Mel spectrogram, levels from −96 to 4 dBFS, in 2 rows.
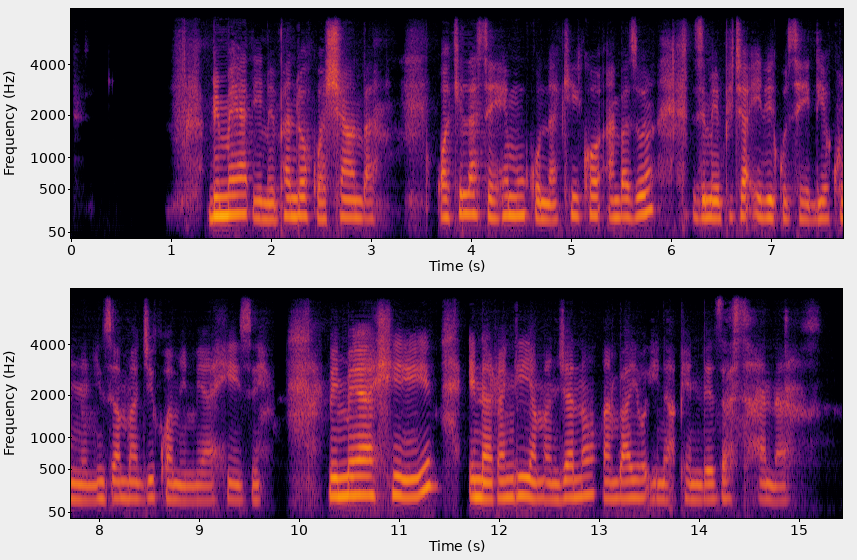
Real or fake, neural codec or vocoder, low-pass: fake; codec, 16 kHz, 0.8 kbps, ZipCodec; 7.2 kHz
